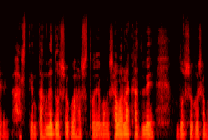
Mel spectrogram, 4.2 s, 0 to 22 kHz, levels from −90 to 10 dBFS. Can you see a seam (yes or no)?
no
